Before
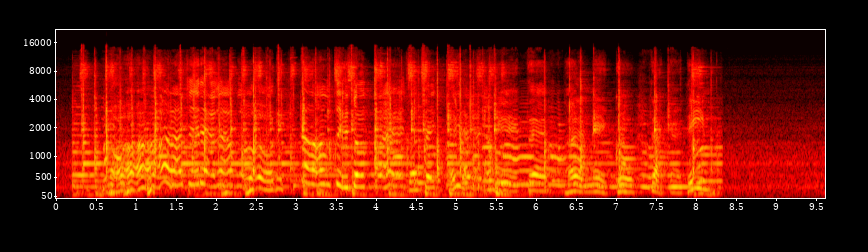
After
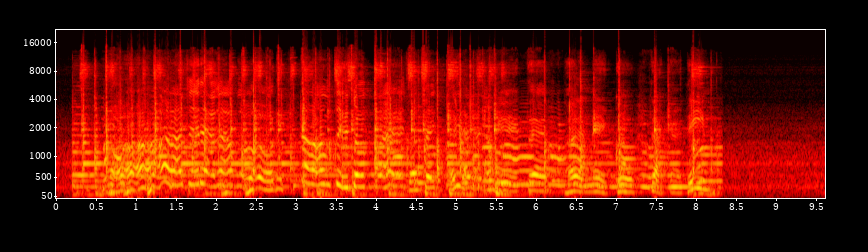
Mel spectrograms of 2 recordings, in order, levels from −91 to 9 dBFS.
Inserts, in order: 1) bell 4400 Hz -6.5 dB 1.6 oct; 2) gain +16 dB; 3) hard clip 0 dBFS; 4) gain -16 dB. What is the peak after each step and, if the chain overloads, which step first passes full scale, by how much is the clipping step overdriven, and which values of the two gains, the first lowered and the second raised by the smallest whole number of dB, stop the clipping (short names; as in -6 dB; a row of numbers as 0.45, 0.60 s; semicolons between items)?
-8.5, +7.5, 0.0, -16.0 dBFS; step 2, 7.5 dB; step 2 +8 dB, step 4 -8 dB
